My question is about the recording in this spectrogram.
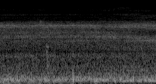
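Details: Coleman 533 Dual Fuel stove on high after 10–15 extra pumps, blue flame: steady even rushing roar with no sputter or pulsing; burner running clean with good tank pressure.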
